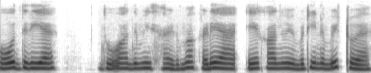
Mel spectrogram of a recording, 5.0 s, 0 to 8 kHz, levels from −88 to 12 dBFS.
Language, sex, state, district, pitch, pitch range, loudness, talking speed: Rajasthani, female, Rajasthan, Nagaur, 205 Hz, 195-215 Hz, -15 LUFS, 170 wpm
